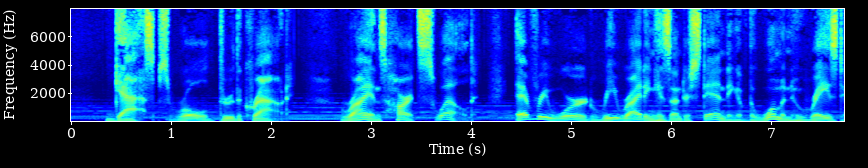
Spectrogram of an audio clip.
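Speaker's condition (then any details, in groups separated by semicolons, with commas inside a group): No condition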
